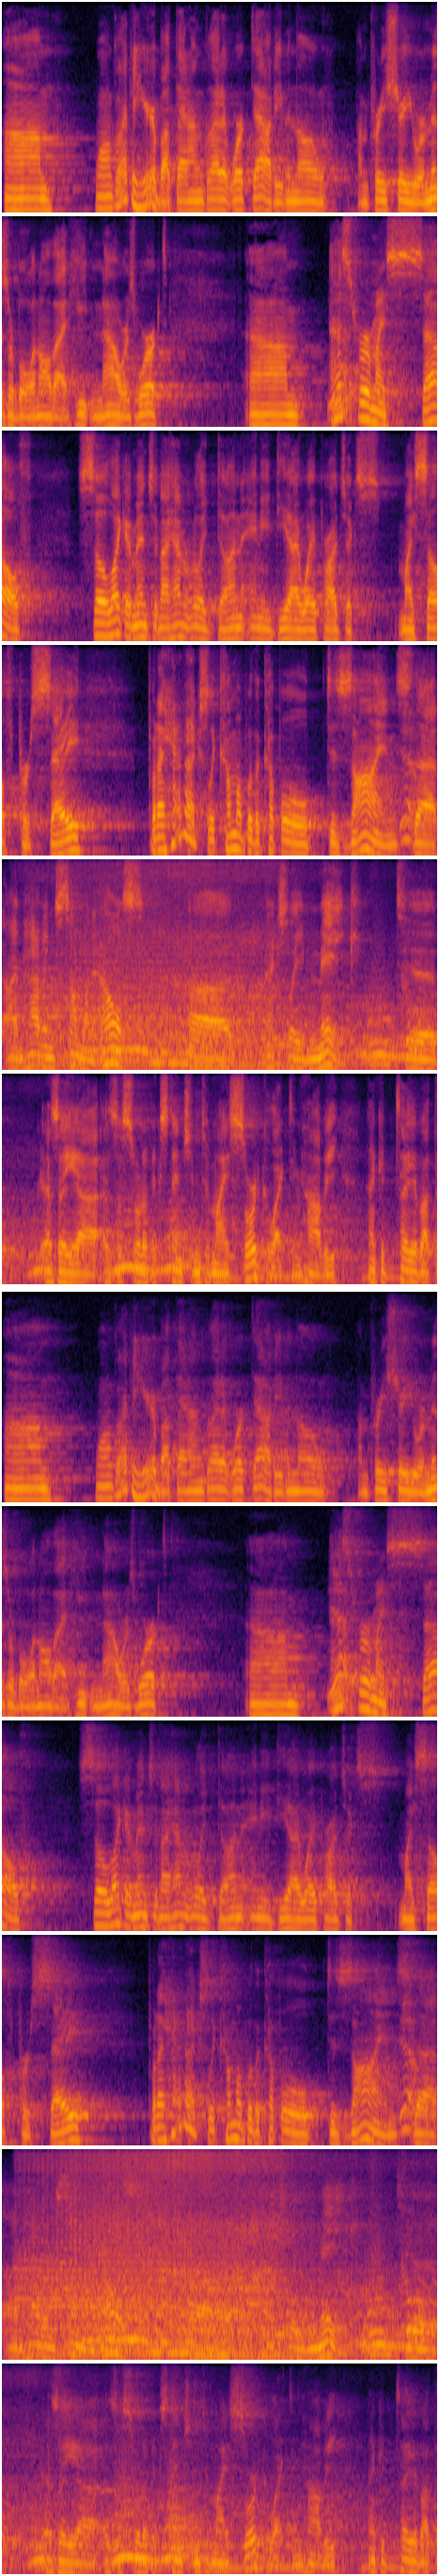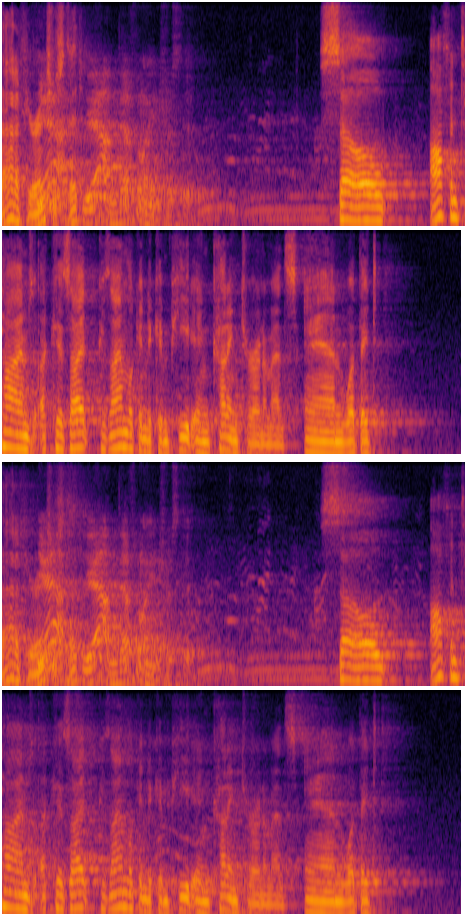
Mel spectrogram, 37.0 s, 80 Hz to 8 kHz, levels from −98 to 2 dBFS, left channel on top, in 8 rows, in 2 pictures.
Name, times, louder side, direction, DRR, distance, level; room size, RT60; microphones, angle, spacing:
voice 1, 0.0-0.6 1.0-3.5 3.8-6.3 7.2-7.9 8.1-9.6 10.1-15.1 15.4-20.0 20.5-21.0 21.3-22.3 22.7-23.1 23.5-28.5 31.0-31.6 32.1-36.2, left 3 dB, 50° left, 11 dB, 1.0 m, -25 dB
sound 1, 18.6-34.9, right 2 dB, 45° right, 1.3 m, -30 dB
voice 2, 22.8-23.1 28.1-29.7, equal, 15° right, 2 dB, 3.2 m, -29 dB
20.5 x 19.0 x 8.3 m, 1.3 s
head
